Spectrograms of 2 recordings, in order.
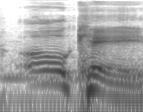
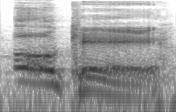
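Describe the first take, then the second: First: Higher lightly voiced dwarf; mock agreement again; Torbjorn okay retake. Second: Higher lightly voiced dwarf; mock agreement; gruff okay. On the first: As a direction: Torbjorn answering Brigitte after the interruption. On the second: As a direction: Torbjorn answering Brigitte. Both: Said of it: "Torbjorn said".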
